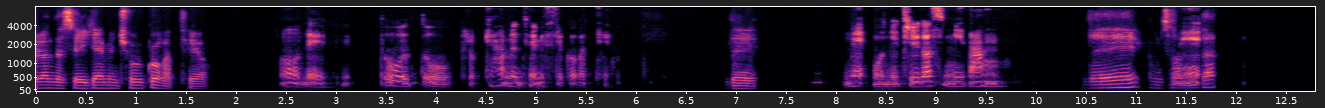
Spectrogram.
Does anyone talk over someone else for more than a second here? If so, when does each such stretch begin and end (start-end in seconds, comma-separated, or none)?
none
